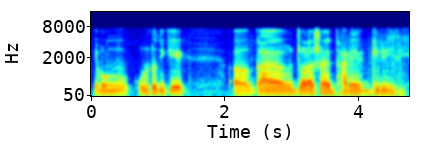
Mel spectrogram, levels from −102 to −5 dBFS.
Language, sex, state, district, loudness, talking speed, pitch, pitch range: Bengali, male, West Bengal, Kolkata, -26 LUFS, 100 wpm, 125 Hz, 125-135 Hz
